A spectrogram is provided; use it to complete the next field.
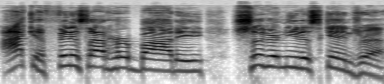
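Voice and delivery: ordinary talk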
